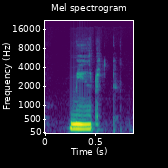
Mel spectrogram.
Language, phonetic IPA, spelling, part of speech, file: Polish, [mʲirt], mirt, noun, LL-Q809 (pol)-mirt.wav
